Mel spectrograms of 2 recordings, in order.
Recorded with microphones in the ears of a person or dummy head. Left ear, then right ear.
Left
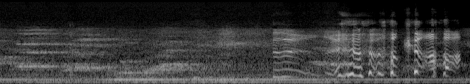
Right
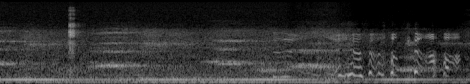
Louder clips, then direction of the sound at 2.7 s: Left 9 dB; 40° left (ahead or behind).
